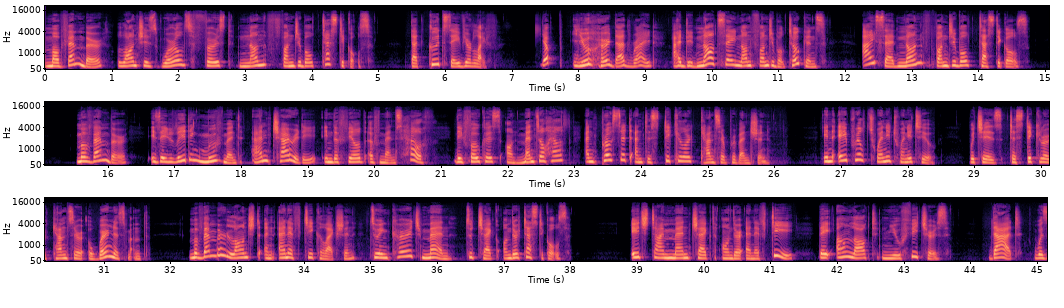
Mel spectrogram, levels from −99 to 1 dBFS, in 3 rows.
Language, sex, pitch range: English, female, 205-265 Hz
